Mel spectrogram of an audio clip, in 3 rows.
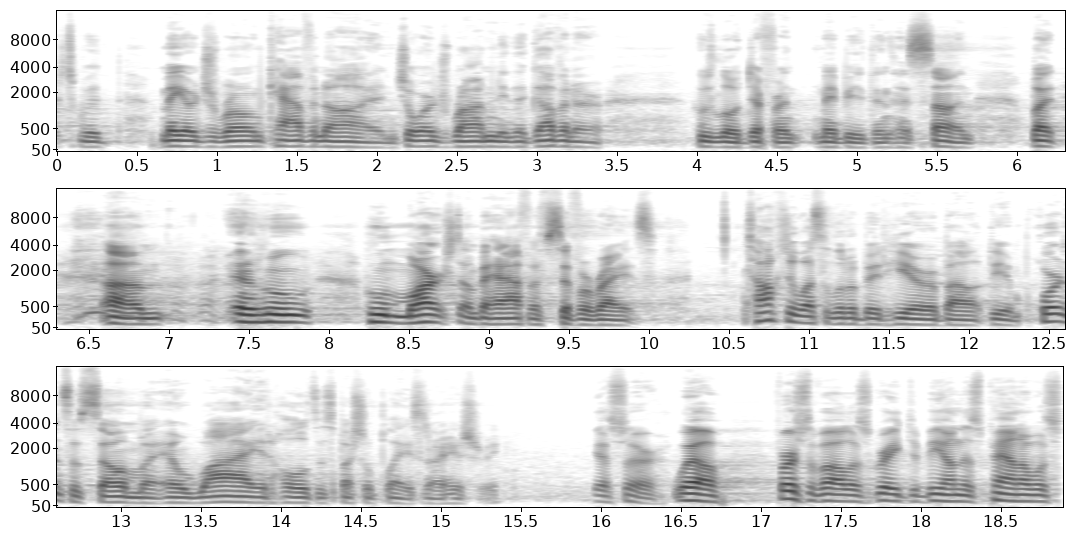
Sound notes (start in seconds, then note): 6.4 audience chuckles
